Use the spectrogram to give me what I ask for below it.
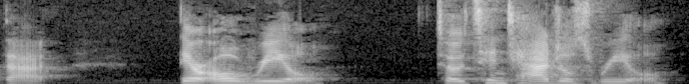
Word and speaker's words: Tintagel: But so by the way, I know it's another pronunciation. So it's Tintagel. It's Oh, Tintagel Castle. Tintagel.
